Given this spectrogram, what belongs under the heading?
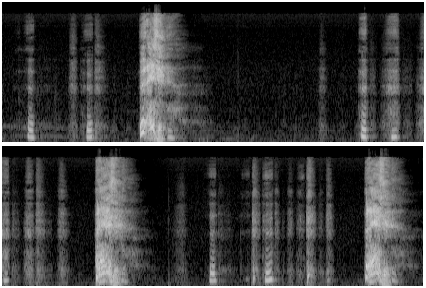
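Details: Person with a cold, sick and sneezing: three loud sneezes, each preceded by short catching inhalations, with quieter gasping breaths between them.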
